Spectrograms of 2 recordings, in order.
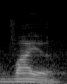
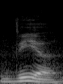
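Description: First: The first vowel sounds like 'eye'. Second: The first vowel sounds like 'ee'. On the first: "Cách thứ hai là via" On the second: "Cách đầu tiên các bạn đọc là âm y nhé"

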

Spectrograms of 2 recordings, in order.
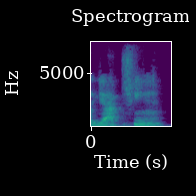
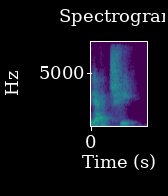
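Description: First: The final vowel is nasalized. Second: The final vowel is plain, not nasalized. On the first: The speaker calls it right. "It's a nasal" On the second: The speaker calls it wrong. "they say yachi. Yachi is a different word. That's not the word"

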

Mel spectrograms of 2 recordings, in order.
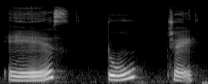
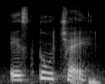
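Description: First: The word is said slowly and carefully. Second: The word is said at normal speed.

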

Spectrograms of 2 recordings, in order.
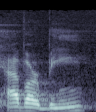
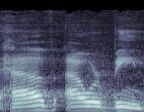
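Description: First: It is said plainly, without extra conviction. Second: It is said with strong conviction and emphasis.

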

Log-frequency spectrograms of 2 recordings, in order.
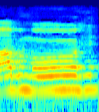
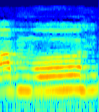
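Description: Both takes have the same delivery.

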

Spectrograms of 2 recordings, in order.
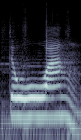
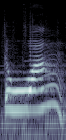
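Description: First: The syllable is said on a level mid tone. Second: The syllable is said on a high tone.

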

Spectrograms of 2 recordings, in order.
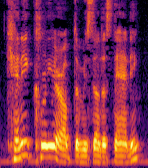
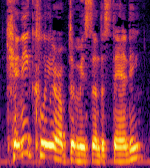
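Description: No difference in how they are said.

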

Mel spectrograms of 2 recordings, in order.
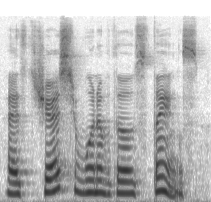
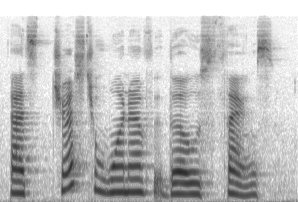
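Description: First: The sentence is spoken quickly with light sounds. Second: The sentence is spoken slowly, every sound clear. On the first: "이번엔 빨리 합니다" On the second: "천천히 두 번 할게요"

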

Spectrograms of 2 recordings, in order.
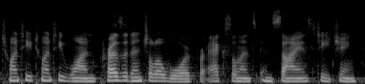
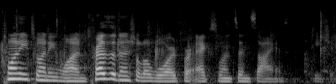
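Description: First: It is read in a flat, low-energy way. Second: It is read in a lively, vigorous way. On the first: The speaker calls it wrong. "I should have read it with a little bit more vigor" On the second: The speaker calls it right. "That was a much better effort"

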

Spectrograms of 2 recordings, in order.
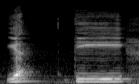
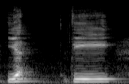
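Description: Both takes have the same delivery.

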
